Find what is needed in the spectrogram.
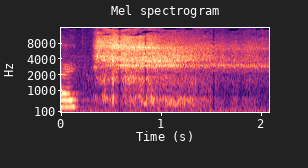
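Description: A person shushing: a long 'shh' that begins just after a sung word and slowly fades away.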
